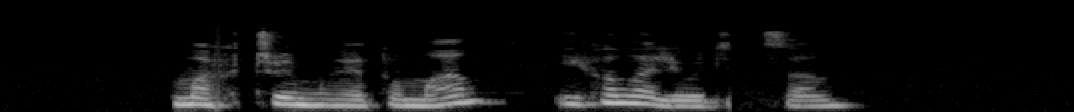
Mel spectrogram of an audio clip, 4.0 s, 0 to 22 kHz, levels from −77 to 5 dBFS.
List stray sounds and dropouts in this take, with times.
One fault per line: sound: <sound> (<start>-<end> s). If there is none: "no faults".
sound: dropout (2.7-2.9 s)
